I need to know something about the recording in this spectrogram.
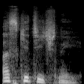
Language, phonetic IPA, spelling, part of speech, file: Russian, [ɐskʲɪˈtʲit͡ɕnɨj], аскетичный, adjective, Ru-аскетичный.ogg
- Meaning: ascetic (related to Ascetics)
